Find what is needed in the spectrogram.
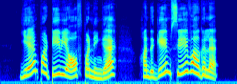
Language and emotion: Tamil, angry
